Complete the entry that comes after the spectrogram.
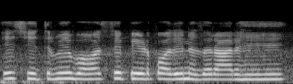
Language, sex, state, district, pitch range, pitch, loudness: Hindi, female, Uttar Pradesh, Lucknow, 240-260 Hz, 250 Hz, -12 LUFS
